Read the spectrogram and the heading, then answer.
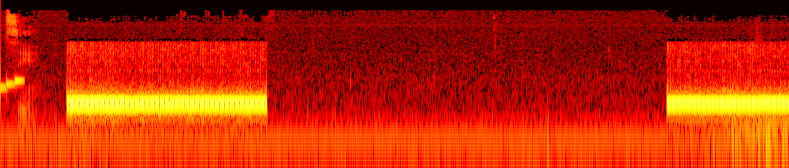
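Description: A steady electronic ringback tone sounds in two long bursts separated by several seconds of quiet, like an outgoing phone call ringing on the line, loud with a faint hum underneath.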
